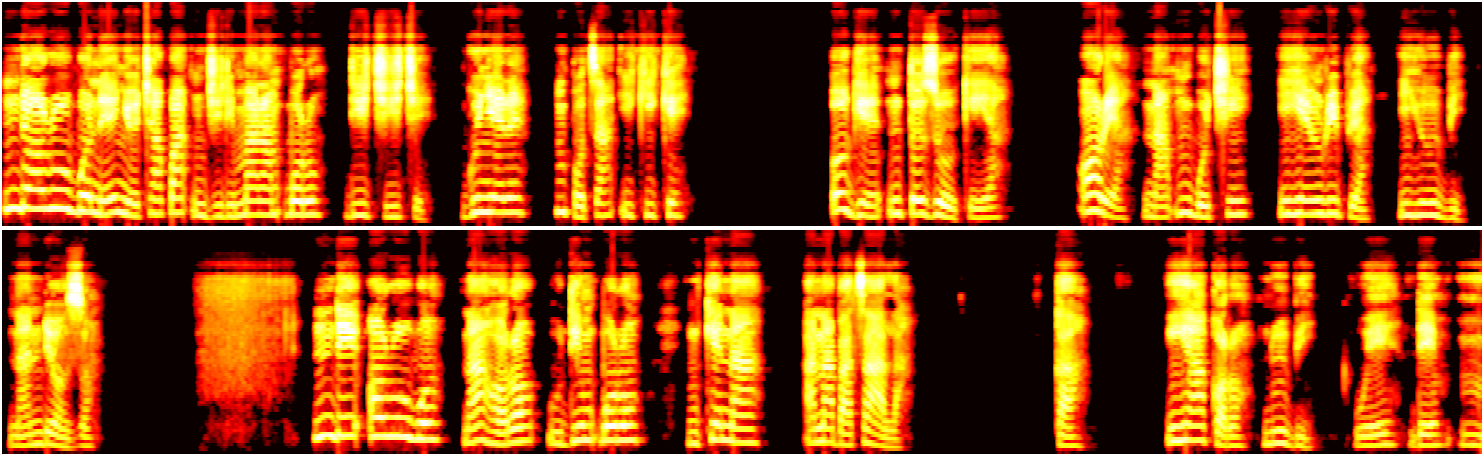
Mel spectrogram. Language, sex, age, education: Igbo, female, 30-45, primary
